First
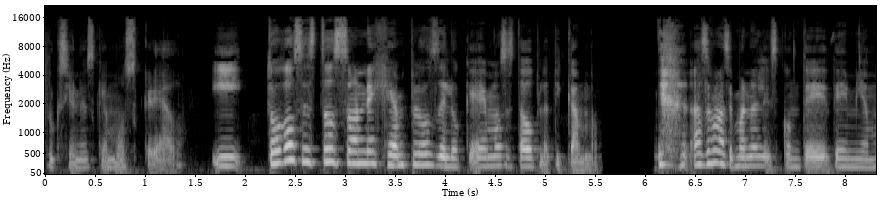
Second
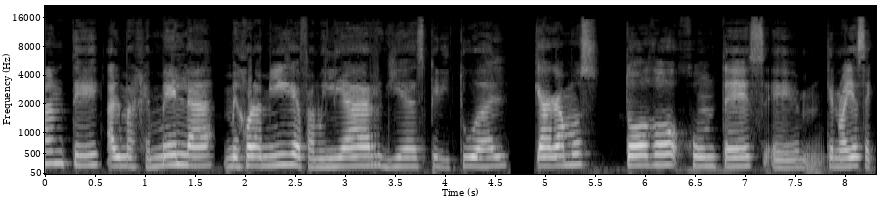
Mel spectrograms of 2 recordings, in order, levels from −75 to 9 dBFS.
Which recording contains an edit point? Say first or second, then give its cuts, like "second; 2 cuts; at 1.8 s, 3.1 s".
first; 1 cut; at 1.6 s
